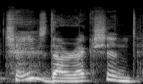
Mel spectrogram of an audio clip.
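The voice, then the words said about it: Poor imitation of Liverpool accent. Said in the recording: “he's got this beautiful Liverpool accent ... I've butchered that obviously”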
